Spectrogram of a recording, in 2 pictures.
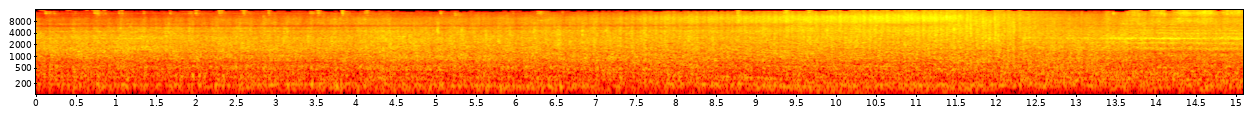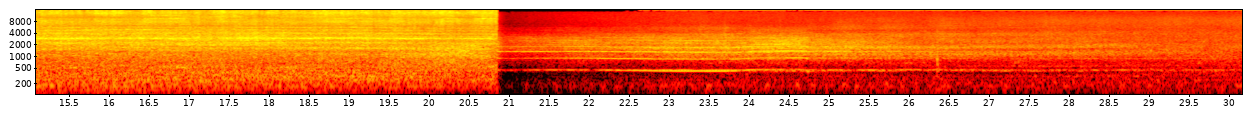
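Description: Deutsche Reichsbahn class 50 two-cylinder 2-10-0 steam locomotive working hard close by with a passenger train: loud, dense exhaust noise, with a thin high squeal joining in as the coaches pass. About two-thirds through the sound cuts off abruptly to a quieter scene where a steam locomotive whistle blows a steady chord for a few seconds, its lowest note fading out more slowly.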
